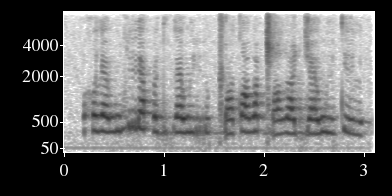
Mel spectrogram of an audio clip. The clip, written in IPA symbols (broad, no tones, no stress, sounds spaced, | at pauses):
χ ɯ l æ v u v r æ ħ y d̪ u ɡ æ w y r u ɡ͡ǁ u tˤ y ðˤ ɯ ɡ͡ǁ æ ðˤ e ɟ æ w y l t e l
